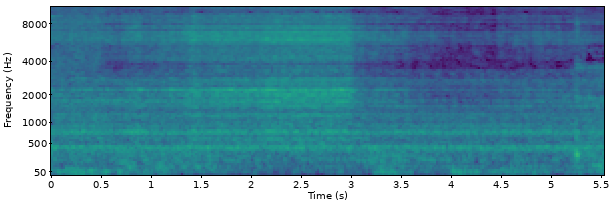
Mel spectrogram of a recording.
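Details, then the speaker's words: IBM PS/2 Model 25 (8086) with 20 MB hard disk: the drive gives a loud, steady, high-pitched scream over a faint hiss; cause not confirmed. "if somebody would care to comment what can we do to silence these drives down"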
